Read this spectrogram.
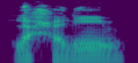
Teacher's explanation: یہ بھی ہا جو ہے مڈل پارٹ سے ادا ہوتا ہے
